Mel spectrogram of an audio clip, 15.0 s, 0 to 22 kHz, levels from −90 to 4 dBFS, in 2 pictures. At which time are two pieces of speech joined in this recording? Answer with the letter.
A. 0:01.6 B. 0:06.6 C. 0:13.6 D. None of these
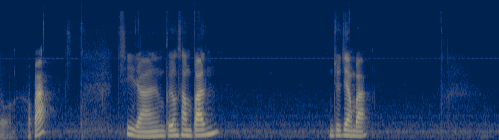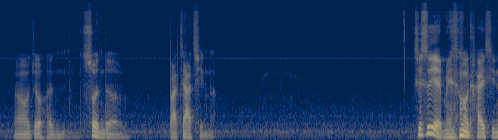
C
